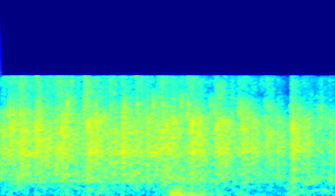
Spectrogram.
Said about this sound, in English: Amen. Praise God. Give God another hand clap of praise if you would. Hallelujah.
